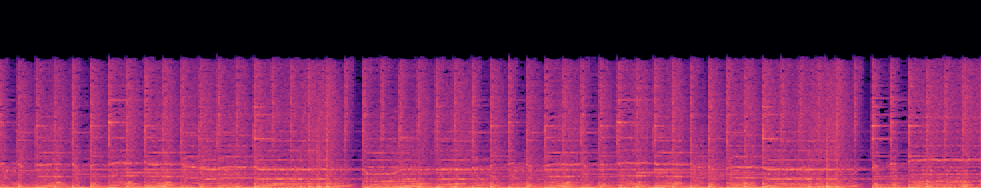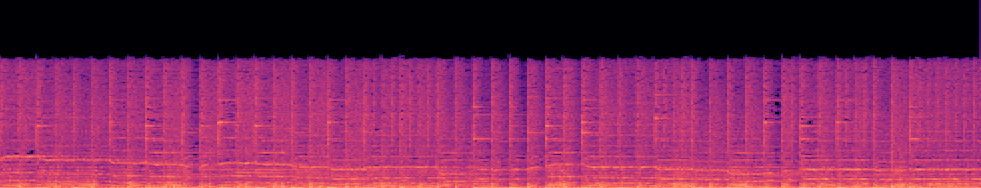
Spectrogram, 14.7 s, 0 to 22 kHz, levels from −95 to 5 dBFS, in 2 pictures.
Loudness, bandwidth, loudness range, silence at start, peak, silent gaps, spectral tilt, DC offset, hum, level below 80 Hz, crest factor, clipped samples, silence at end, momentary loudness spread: -20 LUFS; 16 kHz; 1 LU; 0 s; -2 dBFS; none; -4 dB/octave; 2%; none; -22 dBFS; 16 dB; under 0.1%; 0 s; 2 LU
